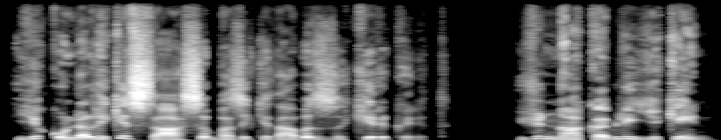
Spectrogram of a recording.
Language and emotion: Kashmiri, surprised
